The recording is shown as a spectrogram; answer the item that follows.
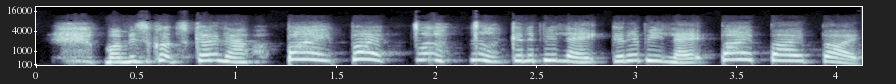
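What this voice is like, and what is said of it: Child's impersonation of a hurried mum. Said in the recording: “she does impersonations of people. And her impersonation of me was this.”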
